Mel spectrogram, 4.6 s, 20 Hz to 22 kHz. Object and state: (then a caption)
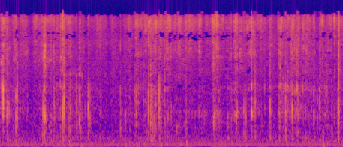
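Small cardboard box tapped with fingernails. Fingernails tap and scratch a small, hollow, printed paperboard orange cardboard sunscreen box held in one hand. A quick, irregular series of dry, hollow clicks rings near 1.1 kHz over soft scratching. Each tap dies away almost instantly.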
